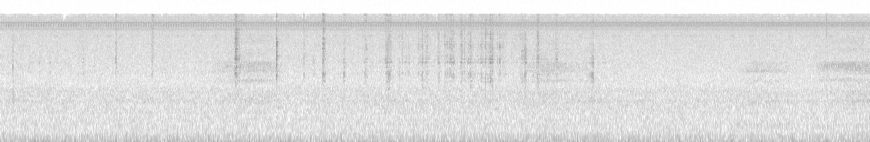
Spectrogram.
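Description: Faint crackling and ticking from a solder joint as a wire is soldered onto a small power switch terminal with a soldering iron, clustered in the middle few seconds, over a steady low hum.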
